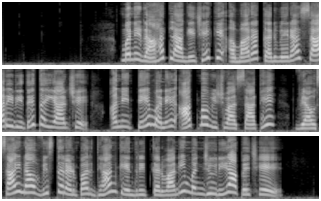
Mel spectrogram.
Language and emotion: Gujarati, happy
